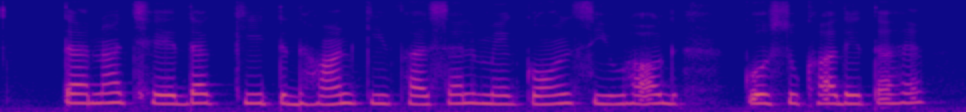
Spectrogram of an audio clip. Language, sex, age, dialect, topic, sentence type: Magahi, female, 18-24, Southern, agriculture, question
